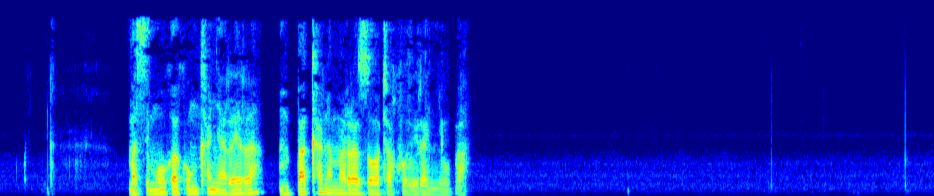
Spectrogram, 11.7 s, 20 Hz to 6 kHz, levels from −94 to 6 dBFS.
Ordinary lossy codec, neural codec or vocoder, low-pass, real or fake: MP3, 32 kbps; none; 5.4 kHz; real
